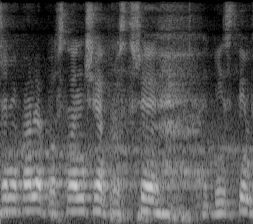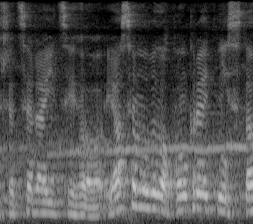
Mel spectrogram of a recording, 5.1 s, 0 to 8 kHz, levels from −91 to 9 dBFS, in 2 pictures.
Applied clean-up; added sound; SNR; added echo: none; Wind; 19 dB; reverberation time 0.3 s.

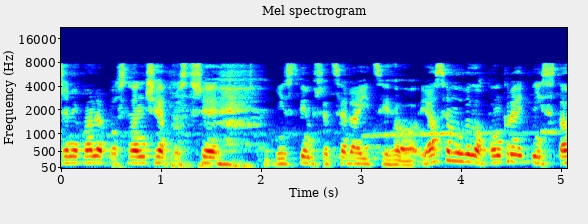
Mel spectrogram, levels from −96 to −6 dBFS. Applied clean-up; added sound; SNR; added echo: classical method WPE with log-MMSE.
